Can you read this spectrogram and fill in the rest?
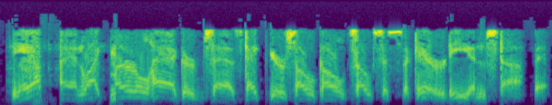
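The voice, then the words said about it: Oklahoma accent. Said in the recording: “Can you tell me more about your accent? ... I'm an Okie ... I don't know how much more of that cadence I could take”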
